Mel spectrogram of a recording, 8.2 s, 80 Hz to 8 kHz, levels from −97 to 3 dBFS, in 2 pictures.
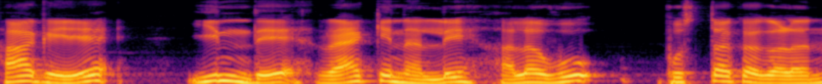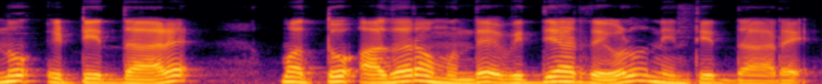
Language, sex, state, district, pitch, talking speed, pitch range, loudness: Kannada, male, Karnataka, Bangalore, 160 Hz, 75 wpm, 135-190 Hz, -10 LUFS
